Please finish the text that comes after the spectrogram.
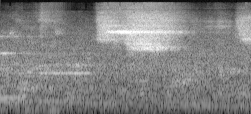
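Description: Local train at Mahim railway station in Mumbai, a steady close rumble of rolling carriages with a high metallic squeal rising partway through, with voices mixed under the noise.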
